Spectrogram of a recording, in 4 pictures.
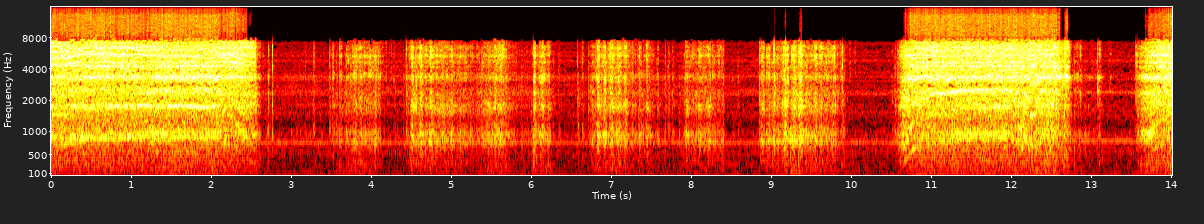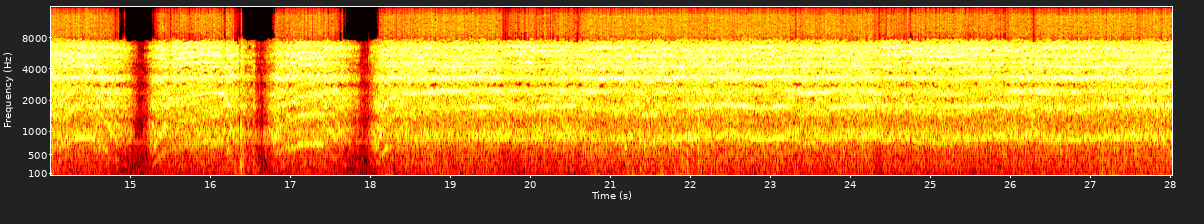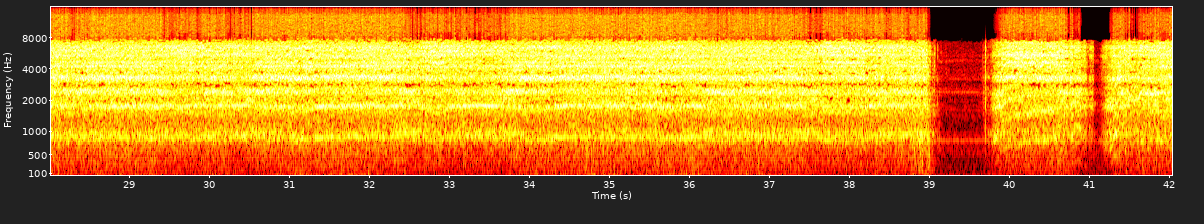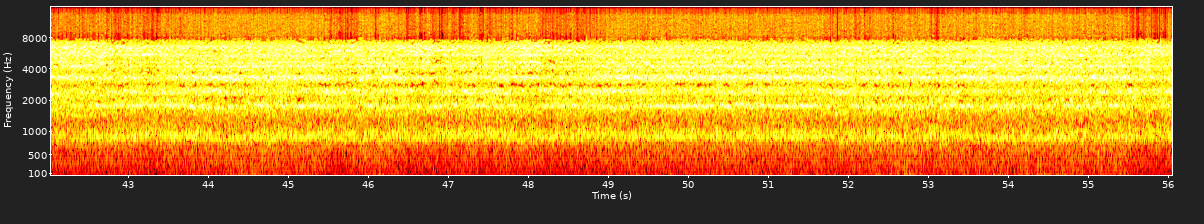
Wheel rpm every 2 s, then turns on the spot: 220, 60, 20, 20, 20, 90, 120, 110, 120, 160, 220, 220, 220, 220, 230, 230, 230, 220, 220, 160, 110, 210, 220, 220, 230, 230, 230, 230.
2-10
